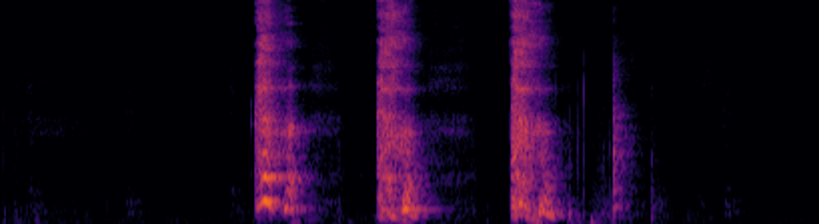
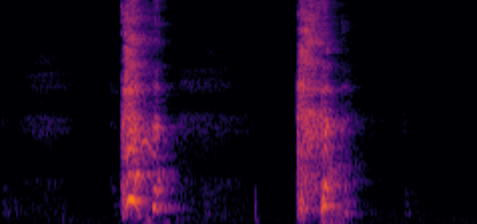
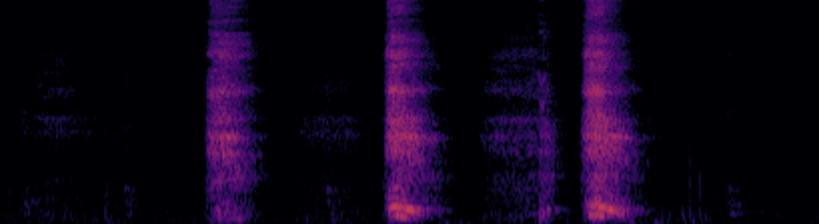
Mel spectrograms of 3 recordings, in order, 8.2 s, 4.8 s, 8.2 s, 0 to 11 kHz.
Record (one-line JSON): {"three_cough_length": "8.2 s", "three_cough_amplitude": 5638, "three_cough_signal_mean_std_ratio": 0.3, "cough_length": "4.8 s", "cough_amplitude": 6169, "cough_signal_mean_std_ratio": 0.3, "exhalation_length": "8.2 s", "exhalation_amplitude": 1191, "exhalation_signal_mean_std_ratio": 0.33, "survey_phase": "beta (2021-08-13 to 2022-03-07)", "age": "65+", "gender": "Female", "wearing_mask": "No", "symptom_none": true, "smoker_status": "Ex-smoker", "respiratory_condition_asthma": false, "respiratory_condition_other": false, "recruitment_source": "REACT", "submission_delay": "1 day", "covid_test_result": "Negative", "covid_test_method": "RT-qPCR"}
